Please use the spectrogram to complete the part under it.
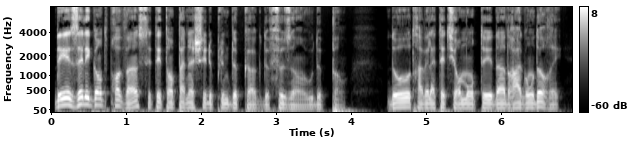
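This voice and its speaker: A man reading a historical novel aloud as audiobook narration, measured and expressive. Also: sits low, no echo, studio quality.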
